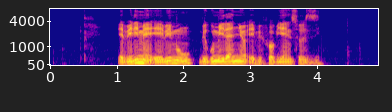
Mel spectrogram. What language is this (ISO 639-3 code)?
lug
